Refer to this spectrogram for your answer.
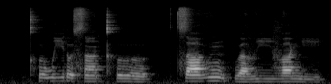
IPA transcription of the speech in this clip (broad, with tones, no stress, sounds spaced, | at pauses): kʰ ʊ˦ w i˦ ɾ ʊ˨ s ã˦ kʰ ʊ˦˨ | t͡s a˦ v ũ˦˨ kʷ a˨ v iː˨ v a˦ ŋ i˨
